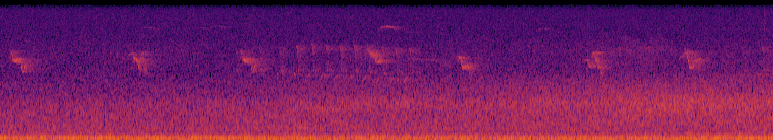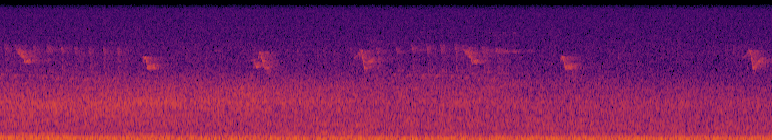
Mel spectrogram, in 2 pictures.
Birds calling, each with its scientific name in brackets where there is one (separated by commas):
Yellow-throated Vireo (Vireo flavifrons), Cedar Waxwing (Bombycilla cedrorum), Northern Cardinal (Cardinalis cardinalis)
